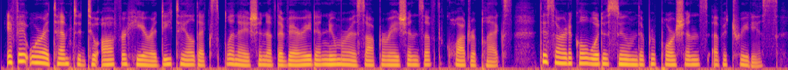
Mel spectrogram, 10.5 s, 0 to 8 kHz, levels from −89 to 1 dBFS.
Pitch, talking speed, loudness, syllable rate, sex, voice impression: 165 Hz, 160 wpm, -18 LUFS, 5.6 syllables/s, female, very feminine, very middle-aged, thin, slightly relaxed, slightly weak, slightly dark, very soft, very clear, fluent, cute, very intellectual, very refreshing, very sincere, very calm, very friendly, very reassuring, unique, very elegant, very sweet, lively, very kind, very modest, light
